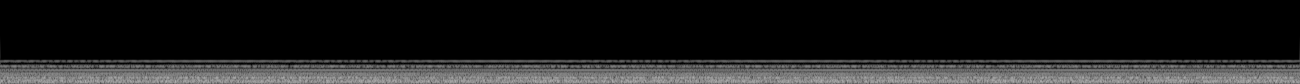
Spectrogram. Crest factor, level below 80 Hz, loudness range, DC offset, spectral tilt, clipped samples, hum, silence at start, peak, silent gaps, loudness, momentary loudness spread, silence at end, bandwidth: 12 dB; -42 dBFS; 0 LU; under 0.1%; -6.5 dB/octave; under 0.1%; none; 0 s; -14 dBFS; none; -27 LUFS; 1 LU; 0 s; 1.2 kHz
